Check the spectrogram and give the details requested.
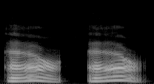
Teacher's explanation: আইন জবর আ গলাটা চেপে পড়তে হবে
